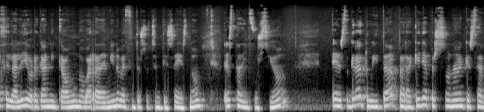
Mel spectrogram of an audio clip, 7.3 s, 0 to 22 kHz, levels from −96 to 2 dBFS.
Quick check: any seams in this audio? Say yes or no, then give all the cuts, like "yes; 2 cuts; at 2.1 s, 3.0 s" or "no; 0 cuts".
yes; 1 cut; at 3.3 s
